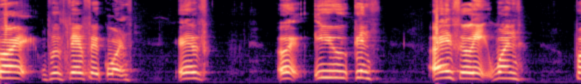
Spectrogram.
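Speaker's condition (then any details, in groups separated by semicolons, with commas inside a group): Cerebral palsy; speech hard to understand, comprehension unaffected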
